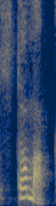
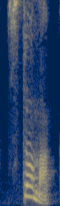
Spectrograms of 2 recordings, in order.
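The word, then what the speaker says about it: stomach: মত উচ্চারণ হয় দেখ স্টমাক এখানে সিএইচ এর উচ্চারণটা ক এর মত স্টমাক এইখানে কিন্তু অনেকগুলো স্টমাক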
